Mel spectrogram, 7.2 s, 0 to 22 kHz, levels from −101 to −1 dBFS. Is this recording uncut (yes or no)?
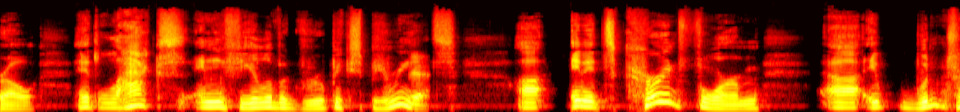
yes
